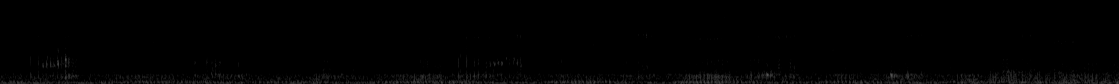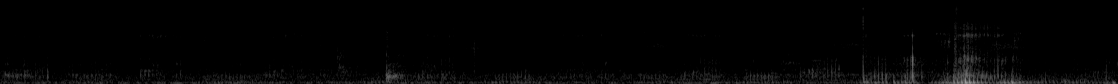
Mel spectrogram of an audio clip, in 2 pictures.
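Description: Maine Coon cat purring steadily while being scratched under the chin. Near the end comes a short loud patch of bumps and rumbles from the recording phone being handled and moved.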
